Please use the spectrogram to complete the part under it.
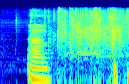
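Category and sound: crowd, audience clapping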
